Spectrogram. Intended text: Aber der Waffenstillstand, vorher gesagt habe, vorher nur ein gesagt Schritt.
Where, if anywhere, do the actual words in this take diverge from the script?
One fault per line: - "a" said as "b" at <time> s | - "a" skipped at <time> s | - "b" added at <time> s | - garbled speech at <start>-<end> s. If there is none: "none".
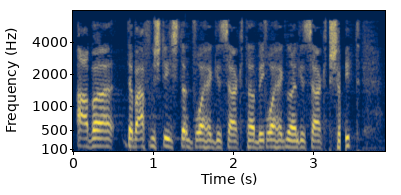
none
